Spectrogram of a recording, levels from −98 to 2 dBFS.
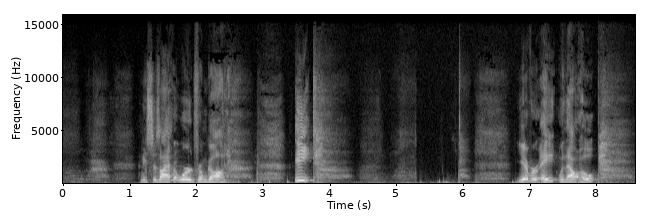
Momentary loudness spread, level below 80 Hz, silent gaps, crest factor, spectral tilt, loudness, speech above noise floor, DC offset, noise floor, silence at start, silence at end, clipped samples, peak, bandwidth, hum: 22 LU; -54 dBFS; none; 18 dB; -4.5 dB/octave; -20 LUFS; 36 dB; under 0.1%; -55 dBFS; 0.5 s; 0.2 s; under 0.1%; -6 dBFS; 13 kHz; none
